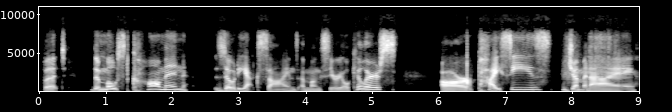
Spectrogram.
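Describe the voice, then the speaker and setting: A woman's voice: lowish voice, extremely slow, fairly bright tone, no echo. A woman co-hosting a podcast, telling a true-crime story from notes in an informal, conversational way. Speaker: podcast co-host. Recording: dull lo-fi dry close audio.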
